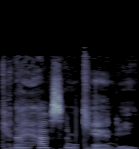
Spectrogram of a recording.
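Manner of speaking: very soft, sweet, sugary, high voice. Teacher recalling what she asked after not getting her way, imitating a sweet voice. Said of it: "in a sweet voice said".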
